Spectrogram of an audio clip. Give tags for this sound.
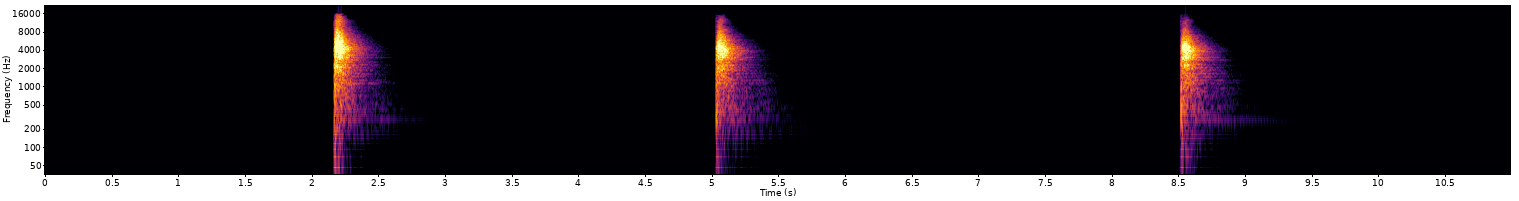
foil
plate
tin

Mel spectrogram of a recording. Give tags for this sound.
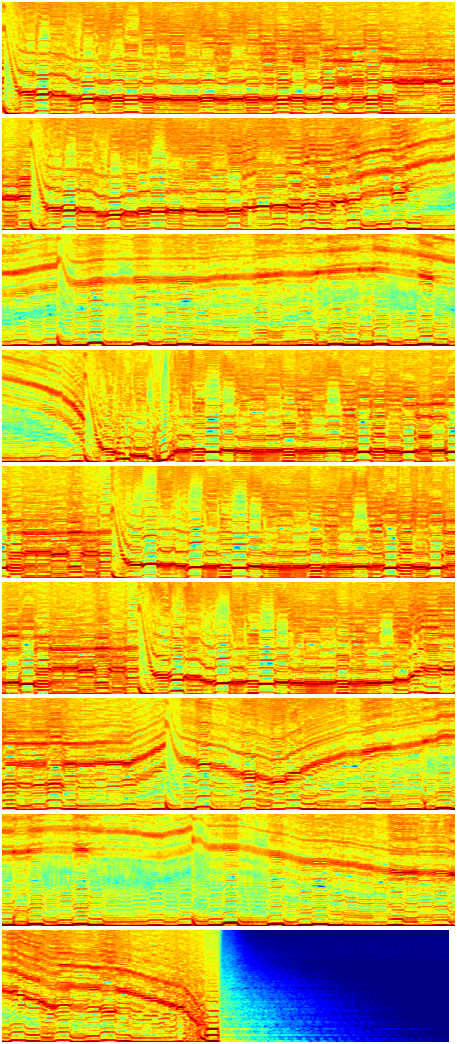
hard
loop

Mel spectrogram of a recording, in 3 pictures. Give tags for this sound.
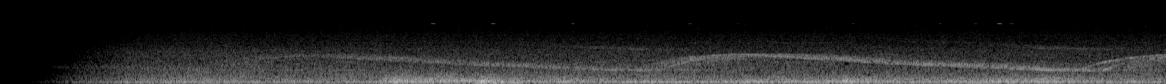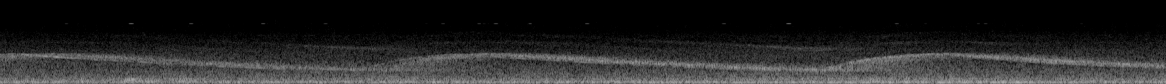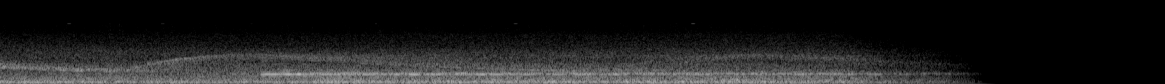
street
emergency
Alarm
warning
City
big
siren

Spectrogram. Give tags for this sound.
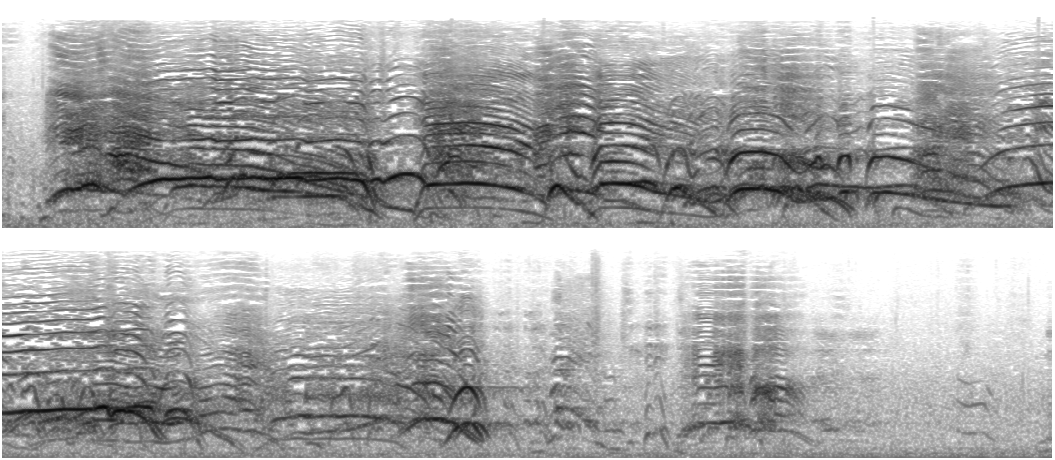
cheering
people

